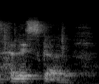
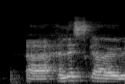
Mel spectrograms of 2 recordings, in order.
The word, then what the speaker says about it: Jalisco: And at its centre is Jalisco, spelled with a J. So Jalisco is basically the heart of the tequila production.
